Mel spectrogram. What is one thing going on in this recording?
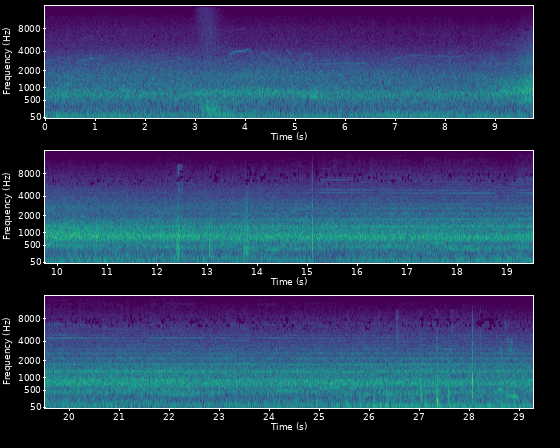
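A large crowd cheers steadily in a stadium, growing louder partway through.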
